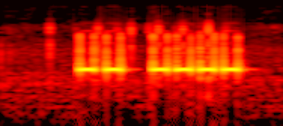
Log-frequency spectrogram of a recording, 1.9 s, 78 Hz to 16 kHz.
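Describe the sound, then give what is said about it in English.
A quick run of six electronic keypad beeps on a phone with a QWERTY keyboard, as the right soft key, the number 4 and OK are pressed to erase; each a short steady tone, pressed in an uneven rhythm with brief gaps between them. No voices are heard. “And, like I said, you would hit your right soft key, and then the number 4 on the number row of the QWERTY keyboard, and then OK again, and it will say erased.”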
